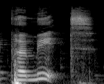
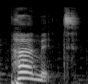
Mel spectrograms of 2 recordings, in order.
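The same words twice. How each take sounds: First: The stress is on the second syllable. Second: The stress is on the first syllable. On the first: It means to give permission. "to give someone permission" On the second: It names an official document. "the official document"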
